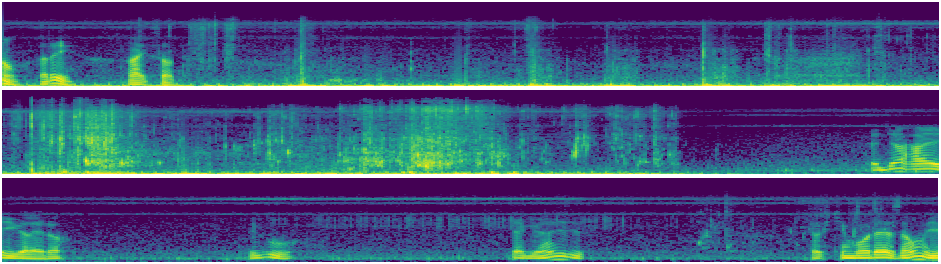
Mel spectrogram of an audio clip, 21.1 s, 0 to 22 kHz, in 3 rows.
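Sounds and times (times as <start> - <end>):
water splashing and sloshing: 7.1 - 12.2, 19.2 - 20.6.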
